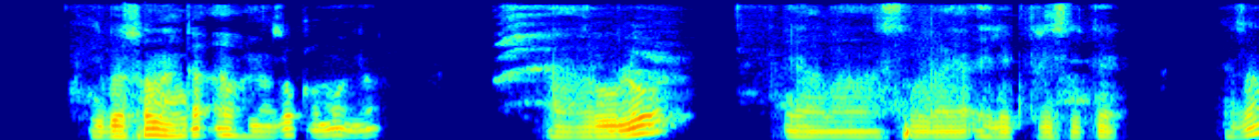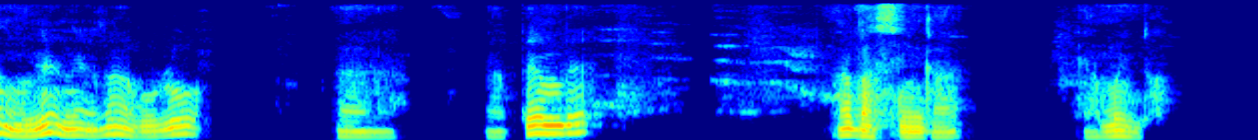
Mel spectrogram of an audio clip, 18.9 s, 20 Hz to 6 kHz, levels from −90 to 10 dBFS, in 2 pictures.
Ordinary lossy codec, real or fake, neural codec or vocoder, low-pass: AAC, 24 kbps; real; none; 5.4 kHz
